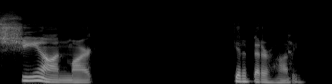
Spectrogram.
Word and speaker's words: Xi'an: And if your instinct was to stop the YouTube video and go immediately to comments and say, it's pronounced Xi'an, Mark, get a better hobby.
